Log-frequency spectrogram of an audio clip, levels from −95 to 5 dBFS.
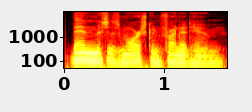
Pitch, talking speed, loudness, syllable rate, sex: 95 Hz, 185 wpm, -14 LUFS, 5.3 syllables/s, male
